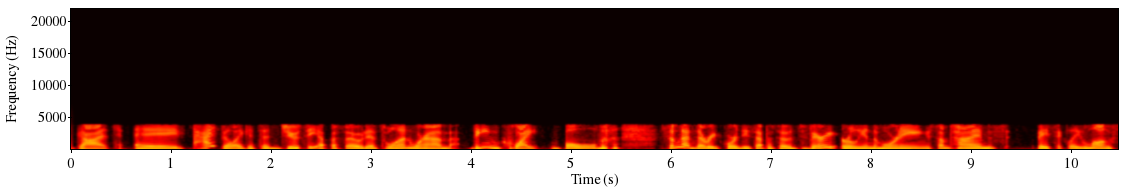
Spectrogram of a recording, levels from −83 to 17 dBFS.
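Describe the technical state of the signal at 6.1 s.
At 6.1 s the speech is intact, heard through the narrow band of G.711 telephone coding with no fault present at that moment.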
